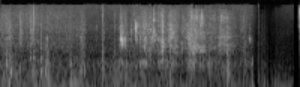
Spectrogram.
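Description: Rustling and light clicks of someone moving about in a pickup truck's cab, over a low steady rumble. The sound cuts off suddenly near the end.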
